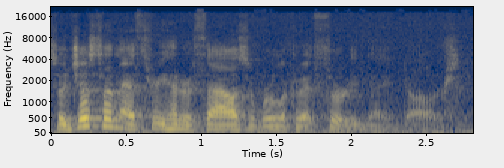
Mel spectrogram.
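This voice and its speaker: A man's pitch swings very widely. Vocal fry runs through his voice. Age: 60s. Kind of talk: casual monologue.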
